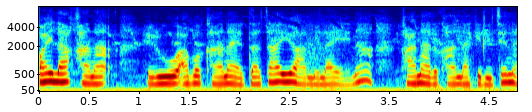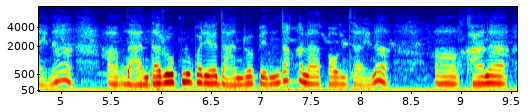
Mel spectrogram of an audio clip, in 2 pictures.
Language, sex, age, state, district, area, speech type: Nepali, female, 18-30, West Bengal, Alipurduar, rural, spontaneous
